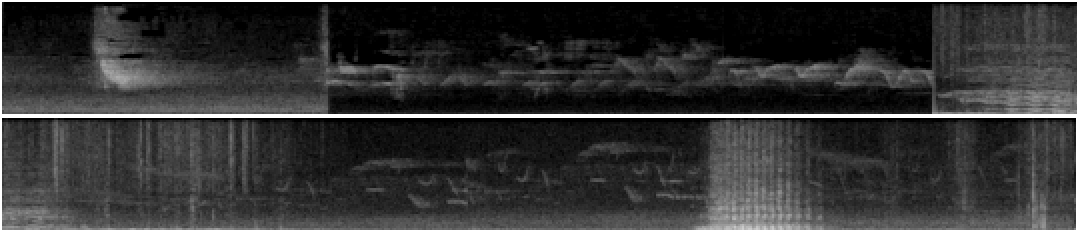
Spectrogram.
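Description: A house sparrow gives a short falling chirp, followed by faint high twittering. About five seconds in a horse whinnies, its pitch falling. Near the end comes a single loud snort.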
